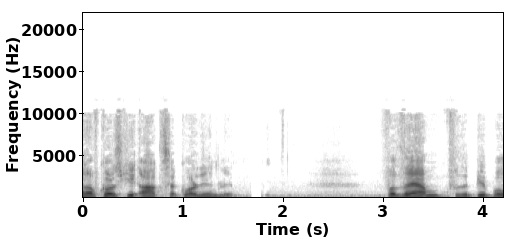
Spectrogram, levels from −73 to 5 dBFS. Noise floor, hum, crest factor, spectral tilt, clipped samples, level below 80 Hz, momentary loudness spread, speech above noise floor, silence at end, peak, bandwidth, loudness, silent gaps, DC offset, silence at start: -49 dBFS; none; 20 dB; -5.5 dB/octave; under 0.1%; -70 dBFS; 11 LU; 27 dB; 0 s; -4 dBFS; 11 kHz; -23 LUFS; 1.69-1.78 s; under 0.1%; 0 s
